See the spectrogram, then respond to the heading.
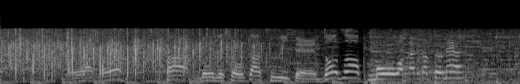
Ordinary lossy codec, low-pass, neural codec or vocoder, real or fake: none; 5.4 kHz; none; real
